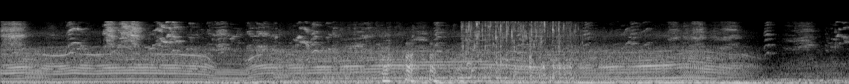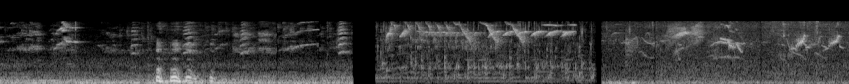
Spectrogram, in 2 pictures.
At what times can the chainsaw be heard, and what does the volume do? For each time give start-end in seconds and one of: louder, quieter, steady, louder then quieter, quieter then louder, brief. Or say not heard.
0.0-7.7 steady.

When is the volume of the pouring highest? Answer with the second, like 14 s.
5 s.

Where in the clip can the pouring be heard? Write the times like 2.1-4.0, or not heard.
4.6-5.9, 12.2-14.4.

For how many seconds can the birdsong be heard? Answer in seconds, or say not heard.
17 s.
